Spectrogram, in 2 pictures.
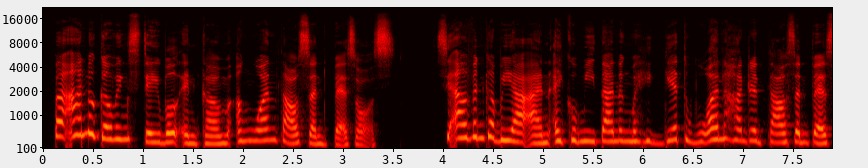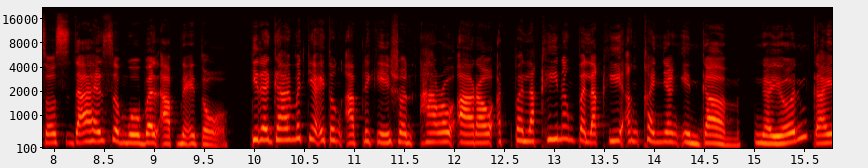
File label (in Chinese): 菲律宾语女 外语 小语种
